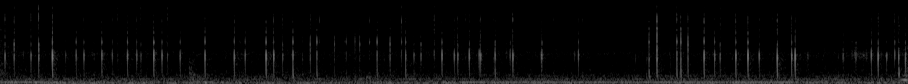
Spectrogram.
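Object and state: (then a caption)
Plastic section of a weight plate. Rapid tapping on the plastic section of a 5 kg Captain America-themed weight plate, whose outer part is rubber. Quick, dry clicks with a bright tone around 1.4 kHz die away almost instantly. They come in irregular bursts over a steady low hum.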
